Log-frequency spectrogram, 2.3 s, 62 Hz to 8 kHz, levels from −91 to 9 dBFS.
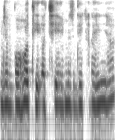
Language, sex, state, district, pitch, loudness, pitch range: Maithili, female, Bihar, Muzaffarpur, 215 Hz, -22 LUFS, 210-220 Hz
